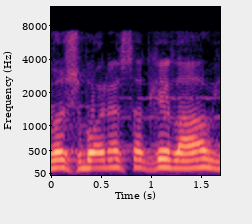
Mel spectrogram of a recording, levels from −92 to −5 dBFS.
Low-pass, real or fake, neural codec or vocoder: 7.2 kHz; real; none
